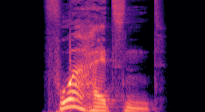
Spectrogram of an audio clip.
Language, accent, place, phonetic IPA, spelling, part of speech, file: German, Germany, Berlin, [ˈfoːɐ̯ˌhaɪ̯t͡sn̩t], vorheizend, verb, De-vorheizend.ogg
- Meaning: present participle of vorheizen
